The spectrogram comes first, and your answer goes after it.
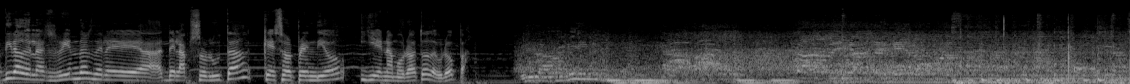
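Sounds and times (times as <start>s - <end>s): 
speech: 0.0s - 6.2s
group chanting a football anthem: 5.2s - 11.2s.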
